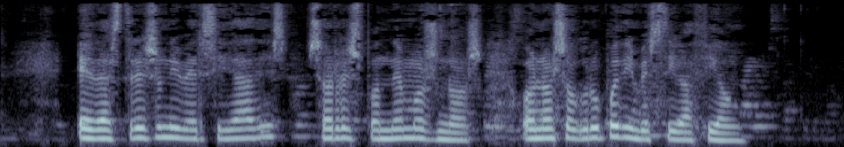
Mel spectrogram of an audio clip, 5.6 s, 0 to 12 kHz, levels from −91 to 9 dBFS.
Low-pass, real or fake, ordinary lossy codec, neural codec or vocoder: 10.8 kHz; real; MP3, 48 kbps; none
